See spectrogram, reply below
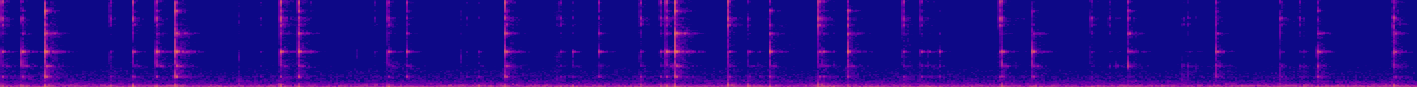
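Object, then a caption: Wax-filled glass candle jar. A black glass jar candle with a paper label, filled with wax, is held in one hand and tapped with long painted nails. The result is a quick, irregular run of soft, sharp clicks with a bright, glassy ring that dies away almost at once, over a faint low hum.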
